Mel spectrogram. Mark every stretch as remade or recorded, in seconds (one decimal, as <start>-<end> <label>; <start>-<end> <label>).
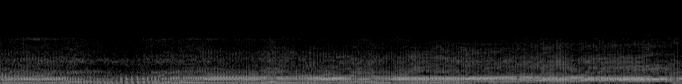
0.0-2.4 recorded; 2.4-6.8 remade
